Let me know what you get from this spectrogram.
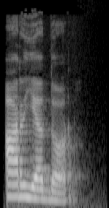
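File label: "аръядор", Komi, female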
